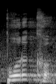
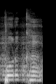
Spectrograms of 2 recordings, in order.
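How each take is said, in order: First: A short final u vowel is pronounced. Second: The short final vowel is dropped. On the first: "हुण मैं औंकड़ बोलांगा जो लिखिया है" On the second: "हुण मैं खखे वाला औंकड़ नहीं बोलांगा"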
